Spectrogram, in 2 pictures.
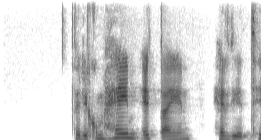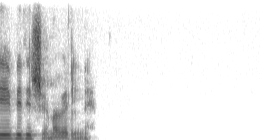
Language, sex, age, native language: Icelandic, female, 30-39, Icelandic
